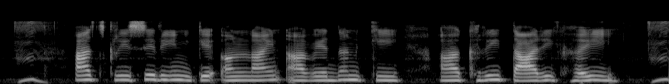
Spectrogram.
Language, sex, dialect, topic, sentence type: Magahi, female, Central/Standard, banking, statement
